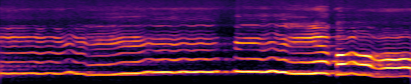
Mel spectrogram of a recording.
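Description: An unaccompanied solo voice singing a slow Irish-language air, holding long notes with small ornaments and slides, then stepping down in pitch near the end.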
